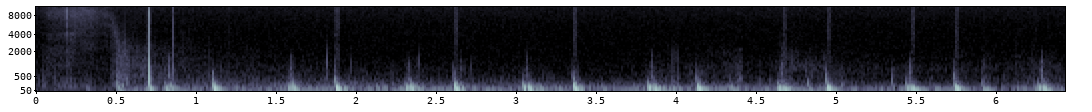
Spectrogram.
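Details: Real-time heartbeat recording: steady paired thumps of a resting heartbeat at about 78 beats a minute without added sounds; a normal heartbeat.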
